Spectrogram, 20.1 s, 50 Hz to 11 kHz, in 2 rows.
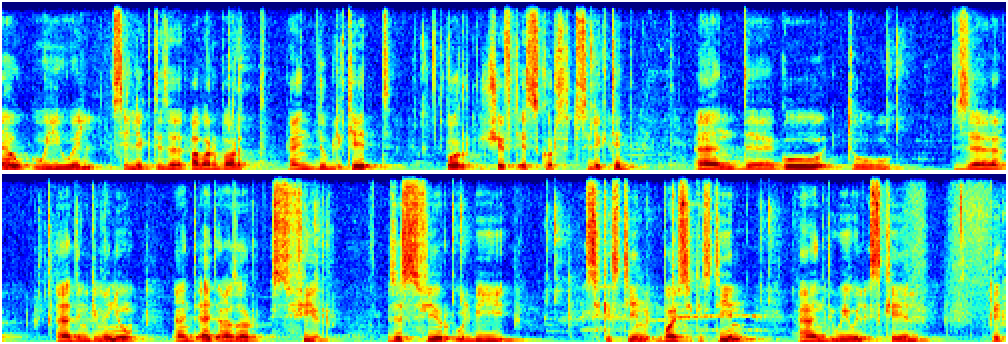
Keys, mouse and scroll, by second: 0.2-1.7 scroll up 2, 1.7 Tab, 2.2 alt+click, 5.2 shift+s, 7.1 Tab, 8.8 click, 10.7 shift+a, 17.5 click.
